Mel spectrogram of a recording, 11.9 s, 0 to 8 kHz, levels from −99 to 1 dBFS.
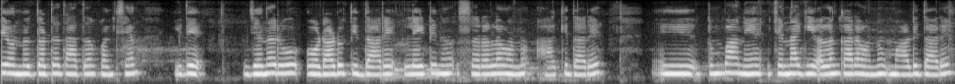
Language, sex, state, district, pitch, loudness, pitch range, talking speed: Kannada, female, Karnataka, Gulbarga, 260 Hz, -14 LUFS, 250-270 Hz, 75 wpm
